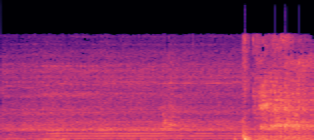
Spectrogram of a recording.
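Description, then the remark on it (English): An electric blender mixing beer whirs steadily, its motor humming in a constant drone, then shifts with a sudden clunk and a rougher, churning sound toward the end. “Now I've got more beer in there. I'm gonna mix it some more.”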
